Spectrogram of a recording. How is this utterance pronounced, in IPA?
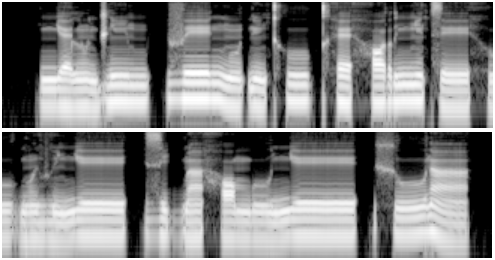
ɲɛ˨lũ˨d͡ʒĩ˦m | veː˦ŋũ˨ ɗĩ˨kʰuː˦ kʰɛ˦˨hɔ˦rɲĩ˦t͡seː˨ huː˨ɡʷĩ˨vĩ˨ɲeː˦ | zi˨ɡ͡bã˨ hɔ˨muː˨ɲeː˦ | ʃuː˨˦ɾã˨

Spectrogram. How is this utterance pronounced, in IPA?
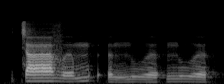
caː˧və˧˥m | ʔə˨˩˨ŋnu˨˩ə̯ | nu˨˩ə̯

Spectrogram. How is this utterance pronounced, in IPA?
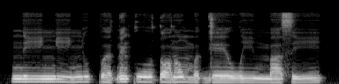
niː˦ɲi˦˨ɲu˦pə˧ ɗɛ̃˦kwu˧ɗɔ˧ ɾɔ̃˦mə˧ɡeː˧wiː˨ ma˨siː˨˦

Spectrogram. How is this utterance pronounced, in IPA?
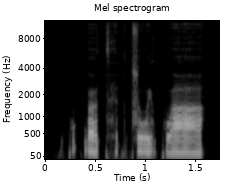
kʷɪ˥k̚œː˨t̪ʰɪ˨k̚t͡suː˧j kʷaː˨

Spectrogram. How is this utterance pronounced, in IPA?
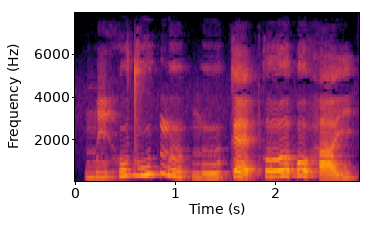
mi˩hu˧˥ duː˧˥t̚mɯː˧˩k̚ ŋɯː˩˧ kɛː˧˩t̚kɤː˧˥ʔo˥˨ ha˩˧j

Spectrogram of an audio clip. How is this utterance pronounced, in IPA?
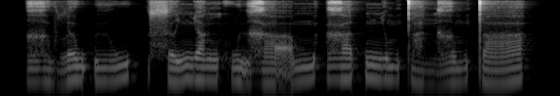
ɣə̤˨˩wlə˧wʔɨ˨˦w | səː˨˦ɲa˧ŋhwɨ̰˧˨ɣa̰˧˥m | ɣa˦˥t̚ ɲə˧mt̪a̤˨˩n ɣə˨˦m t̪aː˨˦

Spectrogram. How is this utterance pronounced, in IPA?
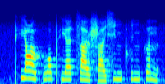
pʰjɑ˥˨ʊ̯ kwɔ˥˨pʰjɛ˦ t͡sa˥˨ɪ̯ ʂa˨˦ɪ̯ɕi˦ŋpʰi˦ŋ kə˥˨n

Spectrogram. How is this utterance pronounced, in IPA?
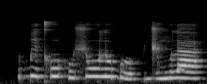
ɓe˦˨kʰo˦hu˨ ʃoː˦lʊ˦ɓʊ˨ | d͡ʒo˨ŋʊ˦laː˦

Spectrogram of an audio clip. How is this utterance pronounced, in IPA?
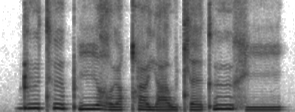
ɖʉː˥tʰʏ˥ pʼiː˥ʁʉ˩qʰʏ˧ja˩w cʰɛ˩kʼʉː˥xiː˩

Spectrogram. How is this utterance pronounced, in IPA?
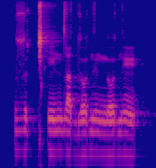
zuǀʰĩndɑ dodẽ nodẽ

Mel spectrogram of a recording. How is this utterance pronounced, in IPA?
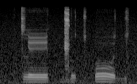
tleːtɡ͡ǁutʔod

